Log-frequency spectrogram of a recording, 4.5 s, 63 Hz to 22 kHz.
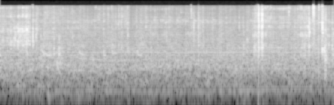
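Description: Hand scraping and wire-brushing of rust and old paint off a Honda Super Cub 90's steel luggage carrier, a dry metal-on-metal scratching. A few quick strokes come at the start, it is quieter in the middle, and one sharp scrape comes about three and a half seconds in.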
